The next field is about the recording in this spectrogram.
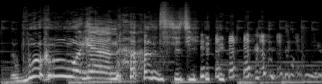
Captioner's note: laughing; all Laughing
